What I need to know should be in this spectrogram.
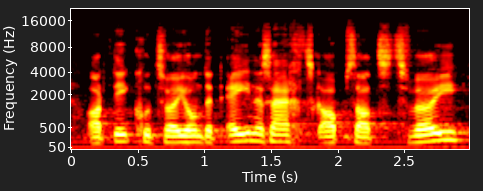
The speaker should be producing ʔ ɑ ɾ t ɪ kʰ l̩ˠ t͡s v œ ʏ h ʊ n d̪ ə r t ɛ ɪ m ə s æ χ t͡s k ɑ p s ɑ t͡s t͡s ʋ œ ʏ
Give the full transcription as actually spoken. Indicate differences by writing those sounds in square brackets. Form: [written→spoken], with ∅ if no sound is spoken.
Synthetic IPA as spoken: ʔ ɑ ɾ t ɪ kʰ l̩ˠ t͡s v œ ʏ h ʊ n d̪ ə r t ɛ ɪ [m→n] ə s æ χ t͡s k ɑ p s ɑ t͡s t͡s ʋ œ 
